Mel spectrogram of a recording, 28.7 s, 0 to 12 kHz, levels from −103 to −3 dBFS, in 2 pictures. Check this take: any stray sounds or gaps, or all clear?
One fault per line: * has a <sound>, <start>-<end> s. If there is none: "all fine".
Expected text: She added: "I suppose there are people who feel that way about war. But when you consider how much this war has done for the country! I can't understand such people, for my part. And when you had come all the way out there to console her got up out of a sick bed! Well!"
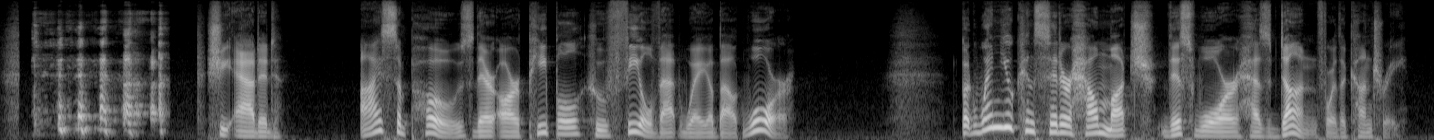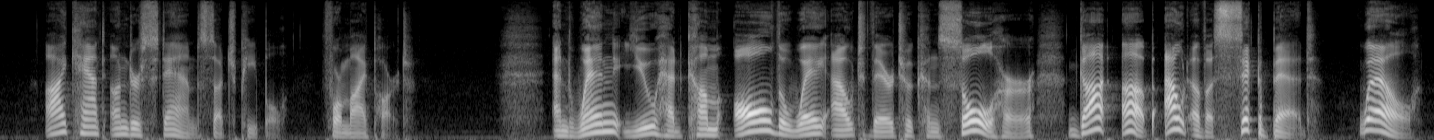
* has a laugh, 0.3-1.7 s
